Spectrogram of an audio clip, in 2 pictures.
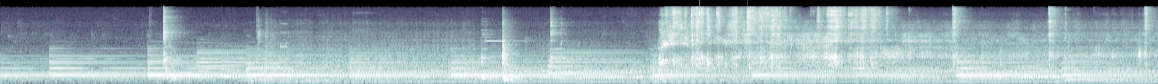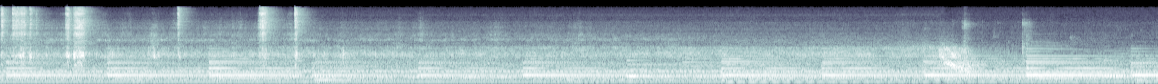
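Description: Espresso machine steam wand frothing milk in a stainless pitcher: a hiss with crackling, tearing bursts for a few seconds from about six seconds in as air is drawn into the milk, then a steadier hiss ending near the end. Soft background music plays throughout and is the loudest sound.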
